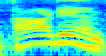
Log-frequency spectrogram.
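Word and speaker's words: 大连: ですね、確かターリエンとかそういう風に、中国語では発音するらしいですけれ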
